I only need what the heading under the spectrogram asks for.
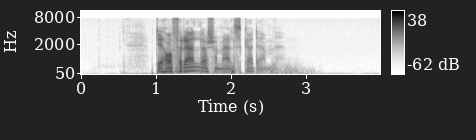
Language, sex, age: Swedish, male, 37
